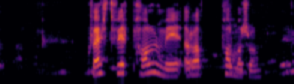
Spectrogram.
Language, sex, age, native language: Icelandic, male, 11, Icelandic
